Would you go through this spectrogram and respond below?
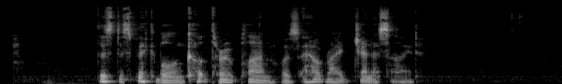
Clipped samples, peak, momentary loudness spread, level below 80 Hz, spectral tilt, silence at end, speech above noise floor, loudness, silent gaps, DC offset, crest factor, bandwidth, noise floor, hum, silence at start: under 0.1%; -8 dBFS; 9 LU; -62 dBFS; -3.5 dB/octave; 1.4 s; 38 dB; -28 LUFS; none; under 0.1%; 24 dB; 16 kHz; -67 dBFS; none; 0.15 s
